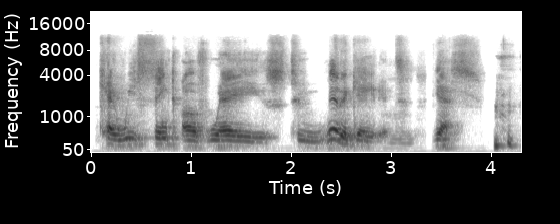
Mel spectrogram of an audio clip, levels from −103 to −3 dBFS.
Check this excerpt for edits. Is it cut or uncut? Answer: cut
